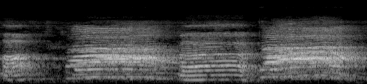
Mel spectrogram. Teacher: জিভের আগাটা উপরে যে দুটো দাঁত আছে ওর গোড়ায় ঠেকাবে, আগায় কিন্তু নয়, দাঁতের গোড়ায়।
